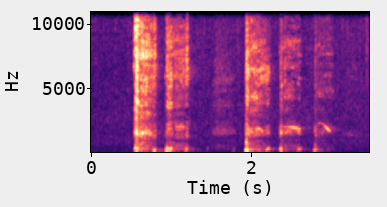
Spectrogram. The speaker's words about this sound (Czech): Muž zakašlal a odplivnul si.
